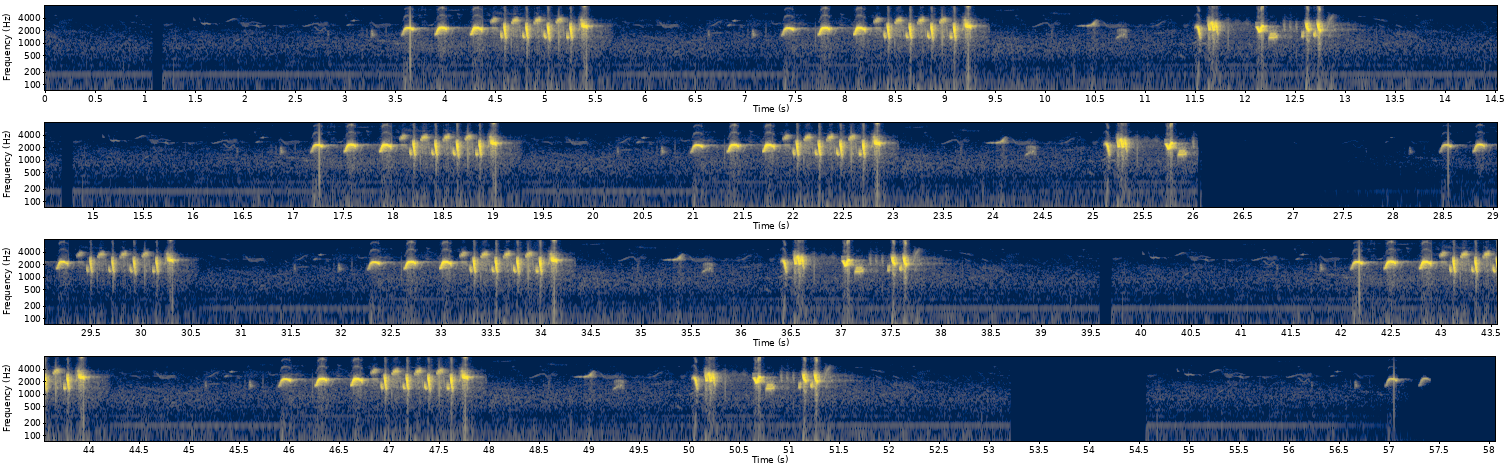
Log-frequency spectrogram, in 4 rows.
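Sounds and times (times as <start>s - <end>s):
songbird singing: 0.0s - 53.2s, 54.6s - 57.4s
short bird calls: 35.2s - 38.1s, 50.0s - 51.7s.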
